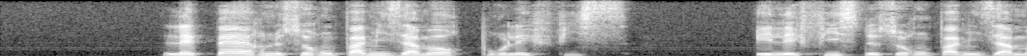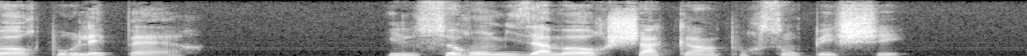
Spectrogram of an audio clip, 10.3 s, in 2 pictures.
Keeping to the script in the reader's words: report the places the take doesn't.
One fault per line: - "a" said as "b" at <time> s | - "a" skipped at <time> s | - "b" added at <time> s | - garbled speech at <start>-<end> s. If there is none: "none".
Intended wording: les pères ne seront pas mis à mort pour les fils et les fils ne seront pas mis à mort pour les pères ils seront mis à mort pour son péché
- "chacun" added at 8.2 s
